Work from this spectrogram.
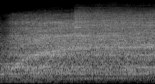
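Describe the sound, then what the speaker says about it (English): A compound miter saw cuts through wood in a single loud, close burst of high-pitched whirring and grinding that holds steady for its short length. "This is a compound miter saw."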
